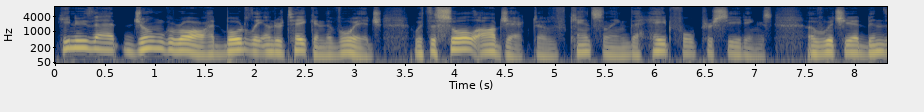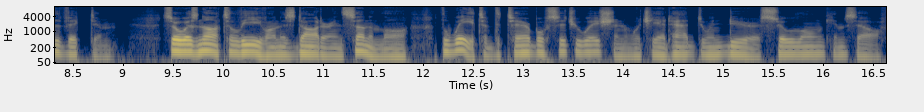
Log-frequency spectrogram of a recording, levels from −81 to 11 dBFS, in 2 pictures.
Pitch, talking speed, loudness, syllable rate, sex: 120 Hz, 190 wpm, -20 LUFS, 5.0 syllables/s, male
